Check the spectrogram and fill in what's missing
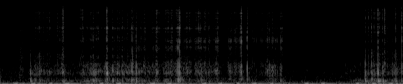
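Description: A craft blade draws through and scratches along the pile edge of a carpet offcut with synthetic pile, its dark pile side held by the fingers. Quiet, dry rasping and scraping strokes come in short, uneven bursts, roughly two per second, with brief faint tonal glints and no ring after each stroke.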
